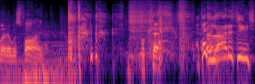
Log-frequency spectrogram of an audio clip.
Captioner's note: laughter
